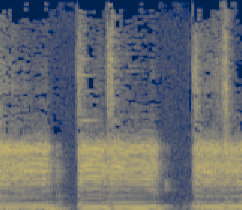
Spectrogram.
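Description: Electric guitar playing power chords: three strummed chords, each held for about half a second to a second, with brief muted gaps between them. The last chord starts near the end and rings on.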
